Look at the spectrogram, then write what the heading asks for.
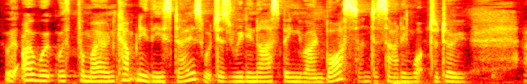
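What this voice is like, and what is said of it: New Zealand accent. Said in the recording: “in case you can't recognise the accent, it's actually a New Zealand accent”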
